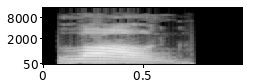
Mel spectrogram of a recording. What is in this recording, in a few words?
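"long", American English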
